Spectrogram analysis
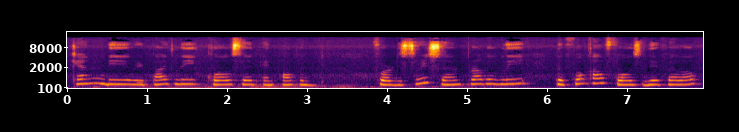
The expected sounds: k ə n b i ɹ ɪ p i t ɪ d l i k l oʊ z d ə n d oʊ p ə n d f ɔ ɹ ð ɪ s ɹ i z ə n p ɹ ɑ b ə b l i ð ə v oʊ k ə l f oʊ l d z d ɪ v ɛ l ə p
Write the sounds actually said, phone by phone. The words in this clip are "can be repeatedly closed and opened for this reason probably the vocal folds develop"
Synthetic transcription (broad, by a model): k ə n b i ɹ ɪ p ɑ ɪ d l i k l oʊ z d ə n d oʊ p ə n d f ɔ ɹ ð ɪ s ɹ i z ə n p ɹ ɑ b ə b l i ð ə f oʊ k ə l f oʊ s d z d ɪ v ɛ l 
